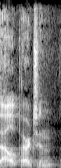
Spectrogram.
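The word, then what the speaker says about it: Alp Ergin: My name is Al Pergin and my co-founder is Hazel Topçu.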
